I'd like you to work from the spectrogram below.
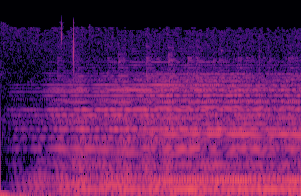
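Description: Reversed E minor acoustic guitar scrape from the Heavyocity scoring library: a quiet, sustained swelling texture with low tonal drone and scratchy string noise, heard alone without speech.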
